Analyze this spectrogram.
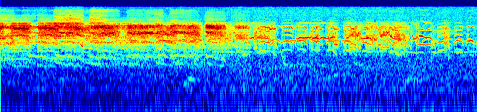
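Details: Striated pardalotes at a nest in a stone wall under a shed, where a pair raised two young. A continuous loud, harsh, hissing high-pitched chatter carries quick repeated notes and fades into broken rasping bursts near the end.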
